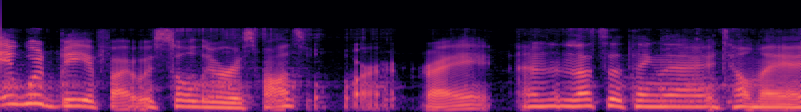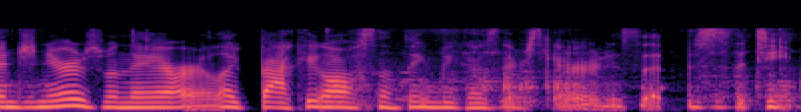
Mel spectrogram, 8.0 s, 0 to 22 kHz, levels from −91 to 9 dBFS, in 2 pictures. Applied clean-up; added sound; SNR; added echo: neural mask model RNNoise.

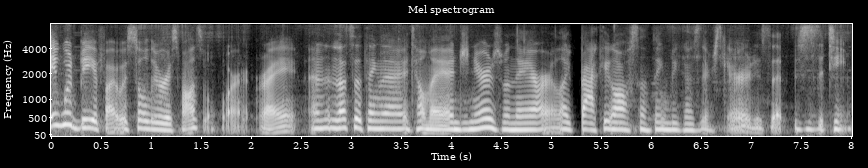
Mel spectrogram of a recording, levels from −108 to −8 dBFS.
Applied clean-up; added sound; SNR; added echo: neural separator model SepFormer DNS4.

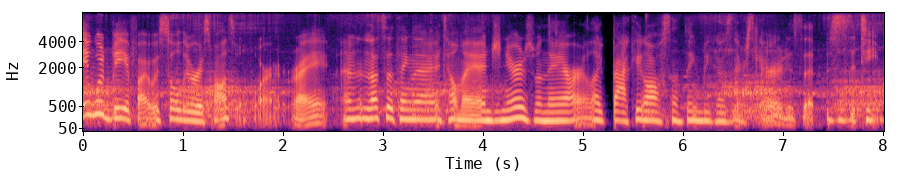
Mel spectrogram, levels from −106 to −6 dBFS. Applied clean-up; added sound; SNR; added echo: none; Sliding door; 12 dB; none.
